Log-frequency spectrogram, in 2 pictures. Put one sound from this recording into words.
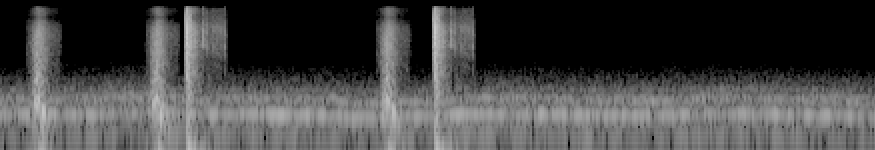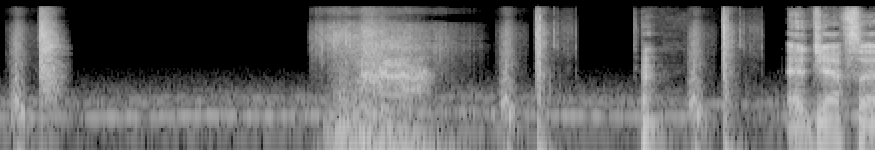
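Weapons strike with short, sharp hits in a fight.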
